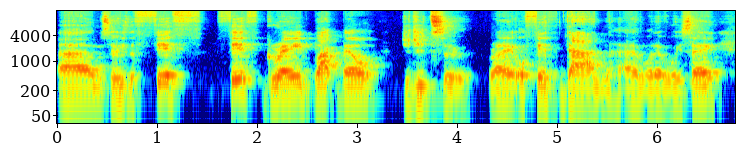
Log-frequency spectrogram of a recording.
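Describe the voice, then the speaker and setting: Brazilian-born man, relaxed guest, roomy echoey sound. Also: medium pitch, measured pace. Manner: relaxed, chatty, many ums and tag questions. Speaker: podcast guest. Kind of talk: casual interview chat. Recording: roomy echo.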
